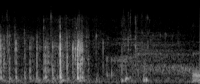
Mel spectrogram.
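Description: Handling noise: a quick run of small clicks and rustles through the first second, then quieter.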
